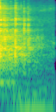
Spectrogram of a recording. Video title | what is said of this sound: CHANA FRIES RECIPE -- AALOO FRIES BHOOL JAO CHANA FRIES BNALO--Damaka Recipe | यह देख आवाज से पता चल रहा है इतनी कुरकुरी हो गए हैं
